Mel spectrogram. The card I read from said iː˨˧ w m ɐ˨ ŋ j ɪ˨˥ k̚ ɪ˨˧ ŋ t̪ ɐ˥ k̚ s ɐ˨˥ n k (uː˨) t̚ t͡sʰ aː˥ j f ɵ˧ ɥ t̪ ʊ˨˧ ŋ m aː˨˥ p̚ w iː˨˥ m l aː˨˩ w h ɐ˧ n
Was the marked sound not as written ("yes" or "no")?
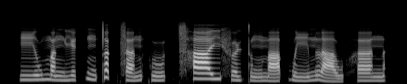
yes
